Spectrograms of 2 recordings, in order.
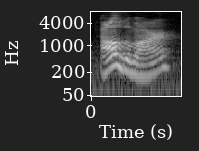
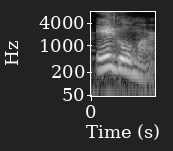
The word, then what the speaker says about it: Agelmar: Nope. Damn it. You're so close. Lord Agelmar. You weren't actually that close. Algamar. What did I say? I don't know what you say or how you say it, but you say it wrong every time.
